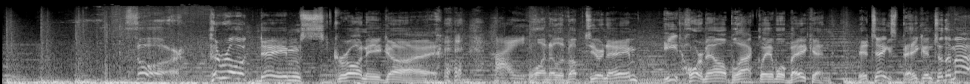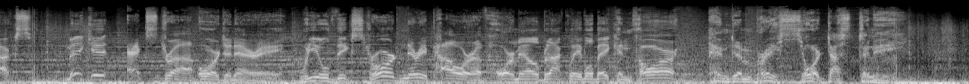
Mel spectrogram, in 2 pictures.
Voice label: Commercial; HORMEL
